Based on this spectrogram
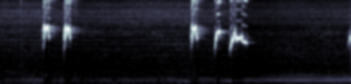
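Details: Decoy singing of a red-whiskered bulbul for song training: two crisp whistles, then three quick descending notes, followed by a low rhythmic rumble near the end.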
